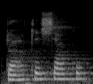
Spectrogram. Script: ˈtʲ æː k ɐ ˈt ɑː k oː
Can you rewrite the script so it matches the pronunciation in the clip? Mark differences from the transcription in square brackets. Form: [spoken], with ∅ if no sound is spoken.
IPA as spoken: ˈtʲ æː [t] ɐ [ˈs] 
